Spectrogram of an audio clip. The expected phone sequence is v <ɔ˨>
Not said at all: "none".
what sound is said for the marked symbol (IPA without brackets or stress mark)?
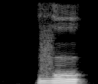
o˨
